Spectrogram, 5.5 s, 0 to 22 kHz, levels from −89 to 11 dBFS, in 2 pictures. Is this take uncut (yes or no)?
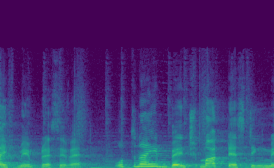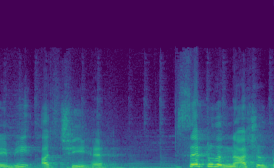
yes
